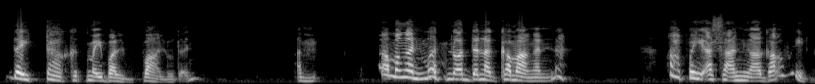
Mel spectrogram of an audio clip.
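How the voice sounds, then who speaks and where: Woman doing a nervous fretting wife, breathy voice that jumps around, audio drama. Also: medium pitch, wildly swooping pitch, unhurried, pauses often, a bit bright, full character voice. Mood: anxious. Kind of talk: Ilocano audio drama acting.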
